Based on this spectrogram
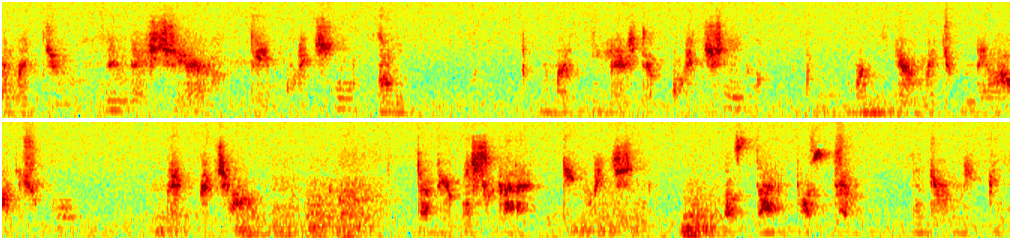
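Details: A one-year-old pet budgerigar chatters in a rapid, raspy, high voice, mimicking learned Czech phrases such as "my tummy hurts" and "it's raining outside".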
